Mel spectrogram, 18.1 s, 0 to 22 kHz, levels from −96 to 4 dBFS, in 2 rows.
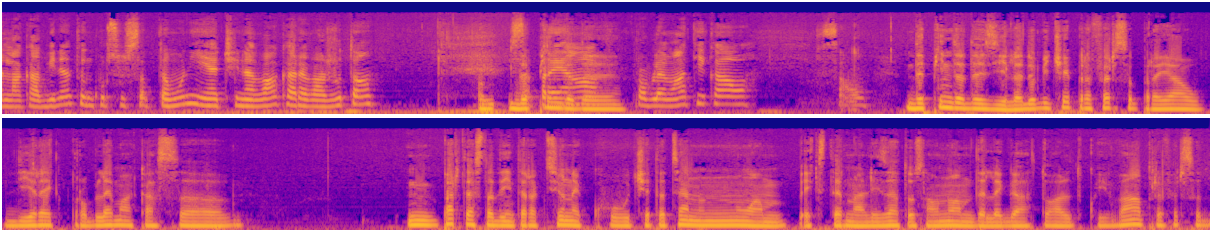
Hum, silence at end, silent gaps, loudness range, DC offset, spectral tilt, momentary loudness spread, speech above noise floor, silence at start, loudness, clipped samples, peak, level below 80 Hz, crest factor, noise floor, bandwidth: none; 0 s; none; 2 LU; under 0.1%; -4 dB/octave; 8 LU; 29 dB; 0 s; -17 LUFS; under 0.1%; -2 dBFS; -36 dBFS; 16 dB; -47 dBFS; 15.5 kHz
